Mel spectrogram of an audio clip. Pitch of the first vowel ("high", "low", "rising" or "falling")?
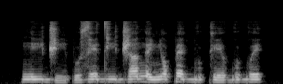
high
